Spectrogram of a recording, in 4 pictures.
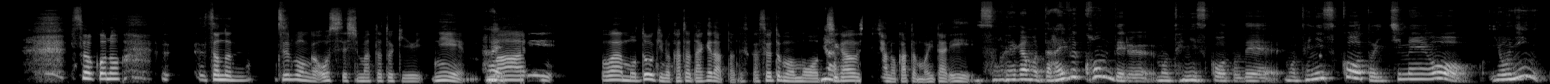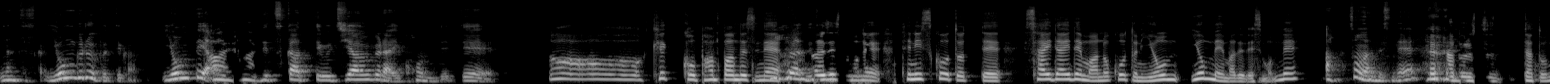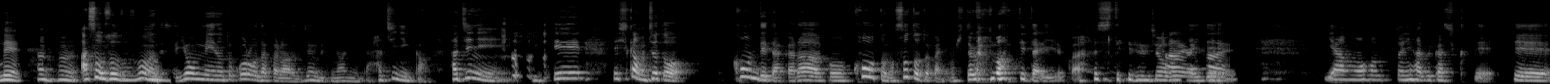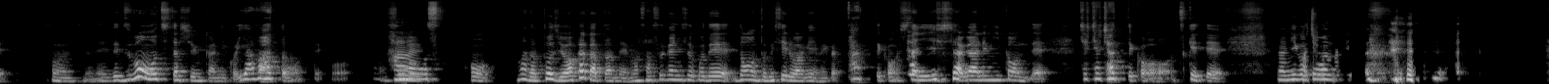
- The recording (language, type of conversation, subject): Japanese, podcast, あなたがこれまでで一番恥ずかしかった経験を聞かせてください。
- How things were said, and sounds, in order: other noise; laugh; laugh; laughing while speaking: "人が待ってたりとかしてる"; laugh; unintelligible speech; laugh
